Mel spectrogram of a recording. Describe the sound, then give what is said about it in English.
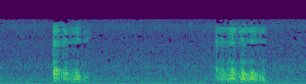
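Two short, wavering bleats from a mangy old black goat, separated by a pause of over a second, each a nasal, throaty cry with rich harmonics. No one talks between them. “Hey, there. Is that you, goat?”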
